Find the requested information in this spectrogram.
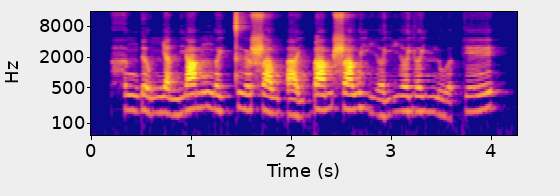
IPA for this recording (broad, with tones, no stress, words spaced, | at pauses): hə˨˩ŋɗə˨˩˨wɲa˨˩˨n ja˧˥mŋə˨˩˦j t̪ɨ˨˩˦ə̯ʂa˨˩wʔa˨˩˨j ɓa˧˥mʂa˧˥w ji˨˩ə̯ji˧ə̯jə˧j nu˨˩˨ə̯ ke˧˥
